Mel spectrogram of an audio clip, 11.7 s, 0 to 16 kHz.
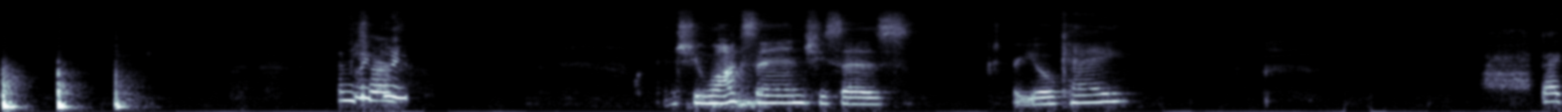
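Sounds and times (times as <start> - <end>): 
firm knocking on a wooden door: 0.0 - 1.1
speech: 2.6 - 3.2, 5.0 - 6.9, 7.6 - 8.5.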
